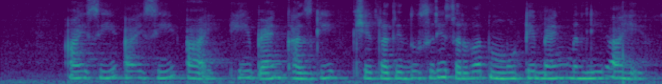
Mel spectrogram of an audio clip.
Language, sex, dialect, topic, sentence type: Marathi, female, Varhadi, banking, statement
